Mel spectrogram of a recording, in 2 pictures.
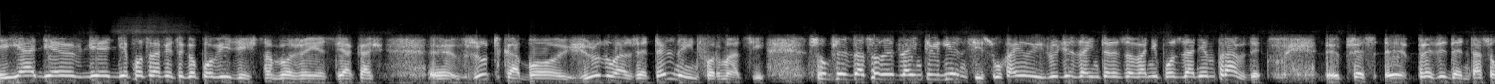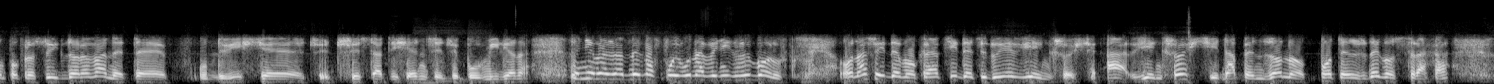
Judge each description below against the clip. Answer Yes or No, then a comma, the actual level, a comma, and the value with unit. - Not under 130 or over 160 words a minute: No, average, 115 wpm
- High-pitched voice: Yes, high, 200 Hz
